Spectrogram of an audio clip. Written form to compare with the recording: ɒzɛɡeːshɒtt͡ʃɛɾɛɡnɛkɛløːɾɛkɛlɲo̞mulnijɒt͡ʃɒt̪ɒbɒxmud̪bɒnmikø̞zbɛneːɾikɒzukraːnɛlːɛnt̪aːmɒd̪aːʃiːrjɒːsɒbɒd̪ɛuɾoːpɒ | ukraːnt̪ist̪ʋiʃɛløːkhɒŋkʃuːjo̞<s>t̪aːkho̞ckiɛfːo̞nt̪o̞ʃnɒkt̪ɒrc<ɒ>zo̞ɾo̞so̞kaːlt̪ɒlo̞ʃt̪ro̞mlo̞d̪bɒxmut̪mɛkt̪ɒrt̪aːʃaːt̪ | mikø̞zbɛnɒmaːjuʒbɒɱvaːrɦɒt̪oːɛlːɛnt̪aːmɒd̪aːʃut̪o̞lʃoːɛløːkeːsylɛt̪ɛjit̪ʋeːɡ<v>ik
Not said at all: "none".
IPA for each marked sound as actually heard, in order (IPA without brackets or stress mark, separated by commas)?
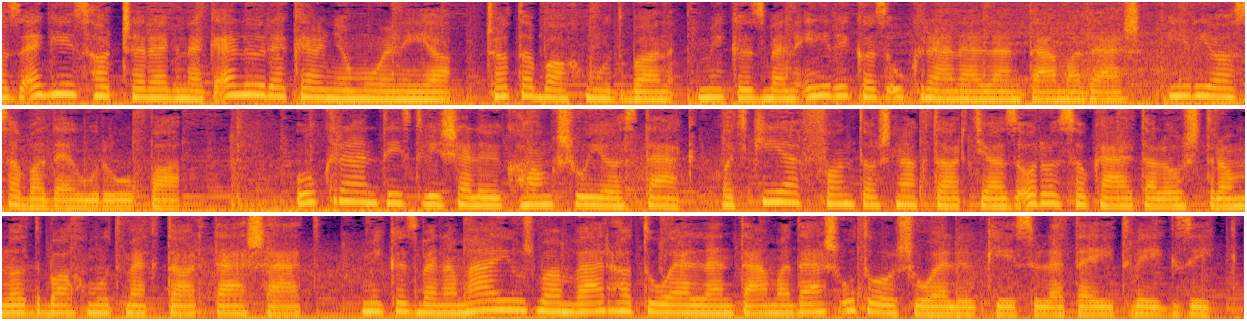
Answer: s, ɒː, z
